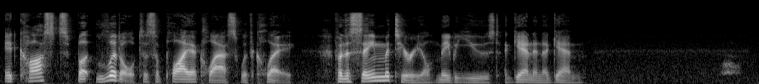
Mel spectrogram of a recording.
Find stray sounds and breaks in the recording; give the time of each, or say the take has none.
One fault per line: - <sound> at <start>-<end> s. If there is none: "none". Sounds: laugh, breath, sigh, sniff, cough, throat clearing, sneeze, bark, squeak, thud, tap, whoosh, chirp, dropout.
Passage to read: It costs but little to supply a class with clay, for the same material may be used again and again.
- bark at 7.2-7.4 s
